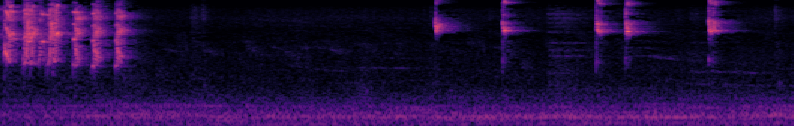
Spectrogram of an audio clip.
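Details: Caged lovebird singing hot, said to agitate other birds: opens with a fast burst of shrill chattering, then after a pause gives single sharp high chirps spaced irregularly.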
